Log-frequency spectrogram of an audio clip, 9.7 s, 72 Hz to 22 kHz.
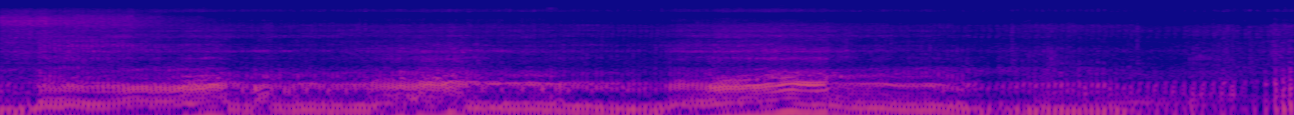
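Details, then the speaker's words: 2005 Honda CRF230F after swapping a failing aftermarket ProCom CDI back to stock to cure bogging under load: single-cylinder thumps steadily and picks up cleanly on two brief revs, no stumble, slightly less low-end torque. "to be running fine now only problem is I don't have quite as much low end torque and snap"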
